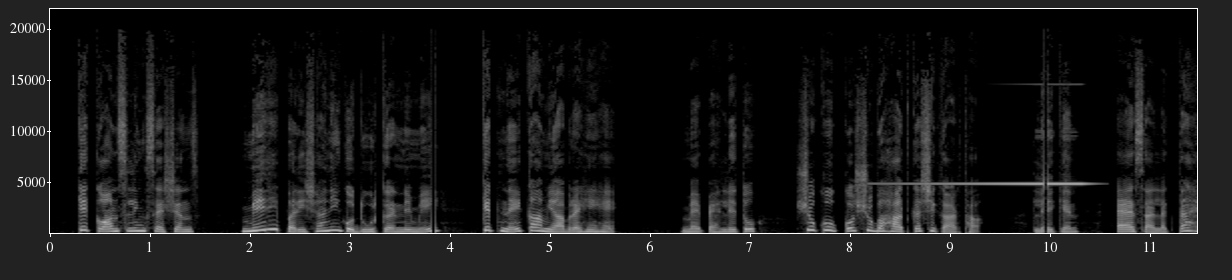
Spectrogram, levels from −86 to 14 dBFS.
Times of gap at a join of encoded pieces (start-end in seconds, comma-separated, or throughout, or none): 1.77-1.82, 3.82-3.85, 5.85-5.89, 7.89-7.93, 9.93-9.97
